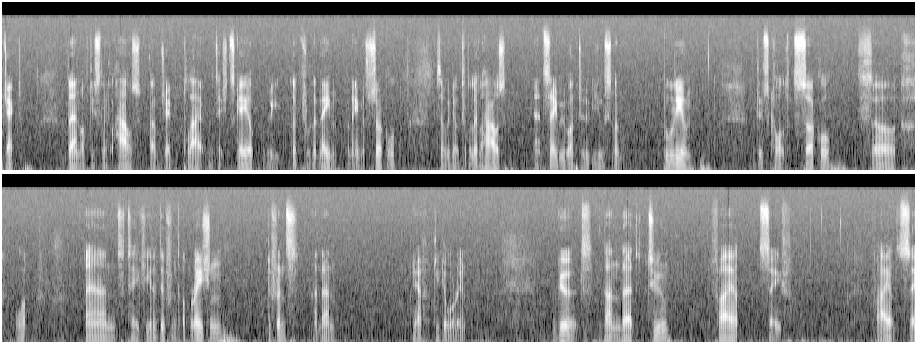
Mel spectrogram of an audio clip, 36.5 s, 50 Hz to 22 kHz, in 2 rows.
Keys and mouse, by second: 1.0-2.8 right drag, 5.4-7.3 right drag, 8.9-11.7 right drag, 11.7-14.2 drag, 15.3-17.1 drag, 23.4-24.4 drag, 24.4-25.9 middle drag, 26.8-27.8 drag, 31.1 a.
